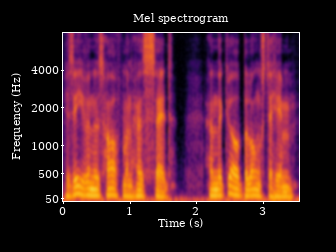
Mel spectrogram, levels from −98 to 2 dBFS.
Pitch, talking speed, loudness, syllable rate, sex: 100 Hz, 220 wpm, -16 LUFS, 5.3 syllables/s, male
